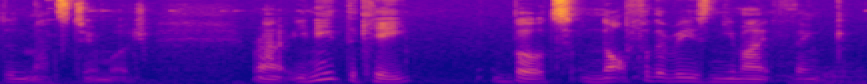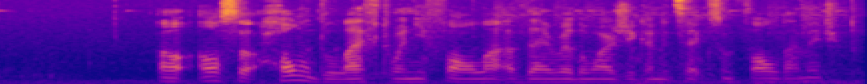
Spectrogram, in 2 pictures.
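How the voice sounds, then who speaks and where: Brisk and steady, a mid-range male voice with a slightly bright edge delivers casual gameplay commentary. The speaker is a British man who uses glottal stops instead of T's and jokes at his own expense while giving a walkthrough, over noticeable background noise.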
